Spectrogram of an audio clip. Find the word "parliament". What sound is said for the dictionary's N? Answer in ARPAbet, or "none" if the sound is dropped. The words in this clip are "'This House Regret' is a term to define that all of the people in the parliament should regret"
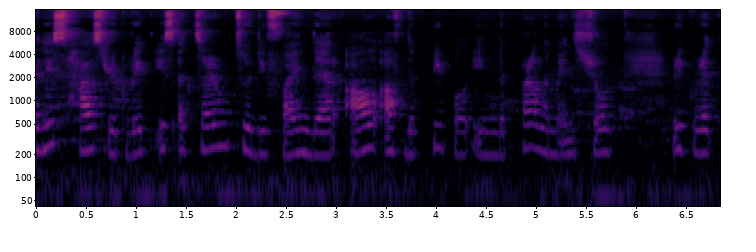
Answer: N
